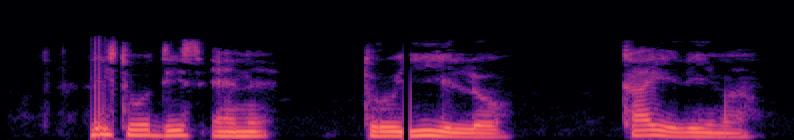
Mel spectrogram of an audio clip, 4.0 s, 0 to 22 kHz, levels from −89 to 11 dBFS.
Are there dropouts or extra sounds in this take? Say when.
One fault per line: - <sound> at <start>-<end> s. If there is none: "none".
- dropout at 2.0-2.0 s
